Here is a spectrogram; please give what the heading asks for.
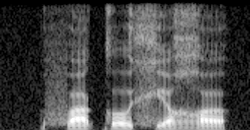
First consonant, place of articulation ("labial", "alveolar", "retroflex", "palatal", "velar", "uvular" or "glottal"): labial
